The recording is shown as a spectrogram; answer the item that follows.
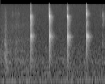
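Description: Four quick finger snaps in an even rhythm, nearly three a second.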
